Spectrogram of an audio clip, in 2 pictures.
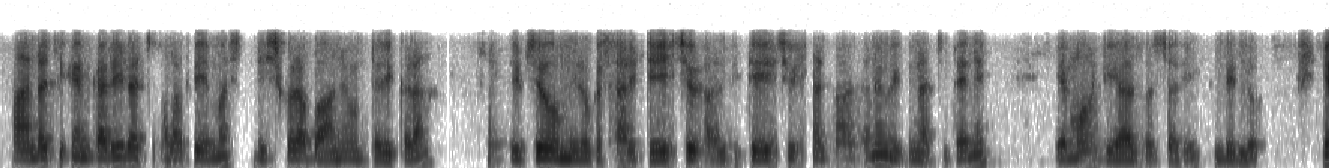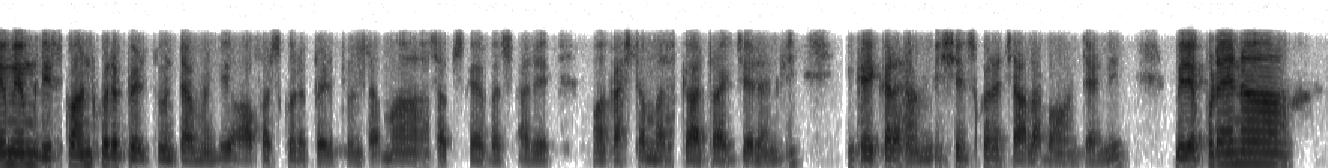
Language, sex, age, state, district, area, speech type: Telugu, male, 30-45, Andhra Pradesh, N T Rama Rao, rural, conversation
